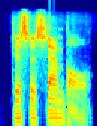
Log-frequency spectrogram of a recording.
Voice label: "disassemble", American

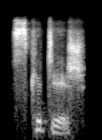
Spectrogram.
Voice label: "skittish", Indian

